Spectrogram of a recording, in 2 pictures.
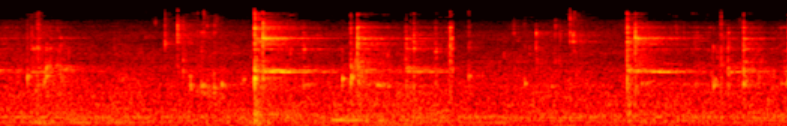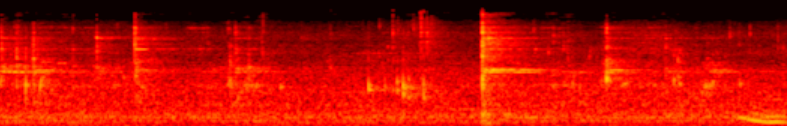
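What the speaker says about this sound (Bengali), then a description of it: "এবার আমি এটাকে খুব ভালোভাবে নেড়ে মিক্স করে নিব। এমনভাবে মিক্স করব যাতে করে এর ভিতরে কোনো চিনি বা লবণ দানা বেঁধে না থাকে।" A spoon clinks against a glass or jug while sugar and salt are stirred into water for juice, giving irregular sharp taps and small liquid swishes, close up and fairly quiet.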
